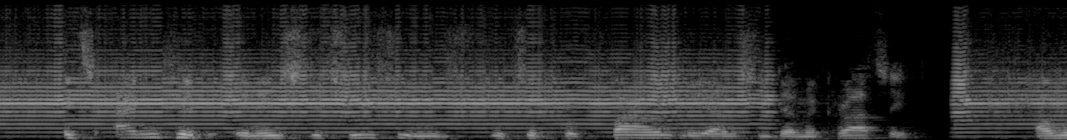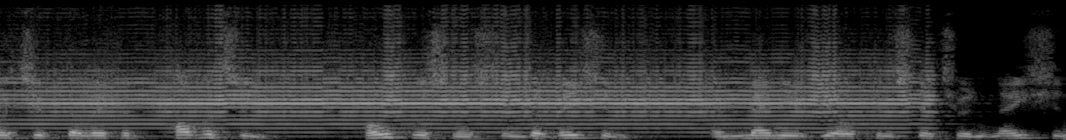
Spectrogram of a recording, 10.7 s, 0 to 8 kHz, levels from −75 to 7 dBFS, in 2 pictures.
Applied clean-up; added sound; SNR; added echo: none; Trumpet; -3 dB; reverberation time 0.5 s.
